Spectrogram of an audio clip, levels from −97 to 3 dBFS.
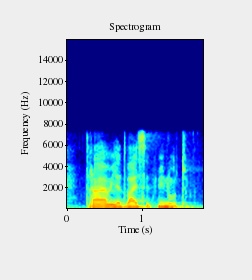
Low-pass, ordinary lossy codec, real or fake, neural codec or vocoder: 7.2 kHz; none; real; none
